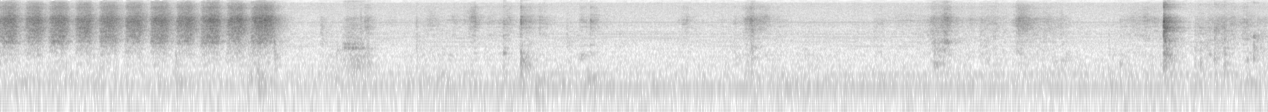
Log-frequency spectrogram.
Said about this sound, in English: I like to constantly be moving the sandpaper on the block, so I'm not wearing out the corners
